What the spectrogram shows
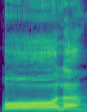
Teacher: قالہ کے ساتھ جو الف ہے اس کو پر پڑھیں گے کیونکہ الف سے پہلے پر والا حرف آ گیا ہے نا، تو اس کو پر پڑھیں گے، جیسے قال، قالا نہیں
